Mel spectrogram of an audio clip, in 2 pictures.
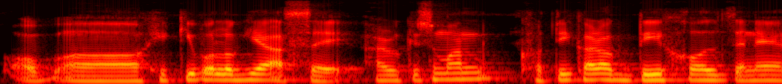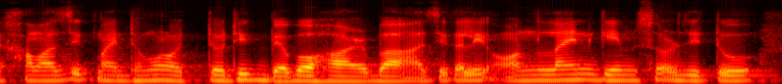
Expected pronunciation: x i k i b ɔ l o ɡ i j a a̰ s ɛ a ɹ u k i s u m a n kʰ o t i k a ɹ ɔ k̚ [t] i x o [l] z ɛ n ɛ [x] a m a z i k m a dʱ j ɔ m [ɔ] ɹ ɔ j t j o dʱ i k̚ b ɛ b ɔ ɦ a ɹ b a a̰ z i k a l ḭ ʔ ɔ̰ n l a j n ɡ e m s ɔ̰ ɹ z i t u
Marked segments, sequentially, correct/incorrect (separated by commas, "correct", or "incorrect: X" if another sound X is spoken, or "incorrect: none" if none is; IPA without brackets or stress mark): incorrect: d, correct, correct, correct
